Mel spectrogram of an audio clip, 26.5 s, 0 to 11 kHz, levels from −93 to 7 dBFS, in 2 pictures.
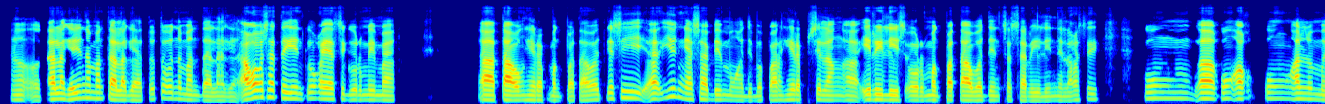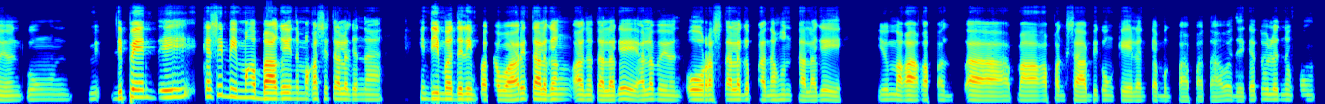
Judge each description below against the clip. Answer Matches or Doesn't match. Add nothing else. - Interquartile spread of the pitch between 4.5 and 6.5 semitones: Doesn't match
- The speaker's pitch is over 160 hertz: Doesn't match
